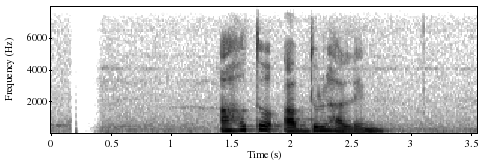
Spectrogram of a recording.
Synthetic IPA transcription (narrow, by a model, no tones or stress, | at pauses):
aɦot̪oʔab̚d̪ulɦalim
